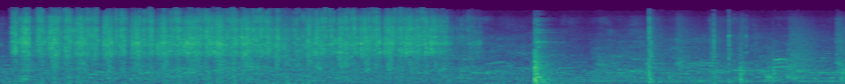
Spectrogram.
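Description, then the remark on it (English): A few small ice cubes rattle hard and fast inside a cocktail shaker with lemon verbena syrup at a restaurant for about four seconds, a dense continuous clatter, then stop, followed by a few sharp clinks and knocks. “And we're going to give that a vigorous shake.”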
